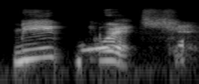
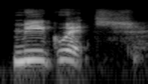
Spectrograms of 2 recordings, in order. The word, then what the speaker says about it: miigwech: Miigwech. Say it one more time. Miigwech. Miigwech. Miigwech. Yes, miigwech. All right, miigwech. Yeah. So thank you so much, miigwech, to you all, and I really appreciate having me on.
